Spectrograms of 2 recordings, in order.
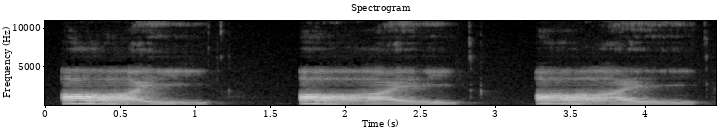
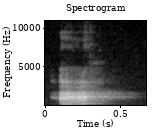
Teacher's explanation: as we know is two vowel sounds we have ah ah quite open a and then e with the back of the tongue High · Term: diphthong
